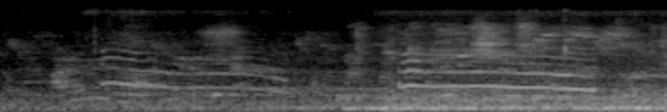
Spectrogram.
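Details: Feral kittens playing together on a piece of wood give two thin, drawn-out meows that slide downward, the second longer and steadier, over a low background hum.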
